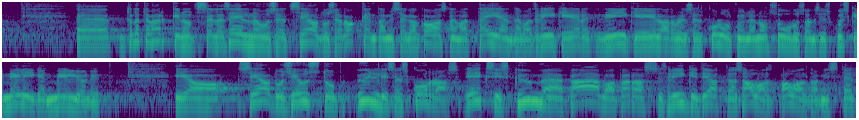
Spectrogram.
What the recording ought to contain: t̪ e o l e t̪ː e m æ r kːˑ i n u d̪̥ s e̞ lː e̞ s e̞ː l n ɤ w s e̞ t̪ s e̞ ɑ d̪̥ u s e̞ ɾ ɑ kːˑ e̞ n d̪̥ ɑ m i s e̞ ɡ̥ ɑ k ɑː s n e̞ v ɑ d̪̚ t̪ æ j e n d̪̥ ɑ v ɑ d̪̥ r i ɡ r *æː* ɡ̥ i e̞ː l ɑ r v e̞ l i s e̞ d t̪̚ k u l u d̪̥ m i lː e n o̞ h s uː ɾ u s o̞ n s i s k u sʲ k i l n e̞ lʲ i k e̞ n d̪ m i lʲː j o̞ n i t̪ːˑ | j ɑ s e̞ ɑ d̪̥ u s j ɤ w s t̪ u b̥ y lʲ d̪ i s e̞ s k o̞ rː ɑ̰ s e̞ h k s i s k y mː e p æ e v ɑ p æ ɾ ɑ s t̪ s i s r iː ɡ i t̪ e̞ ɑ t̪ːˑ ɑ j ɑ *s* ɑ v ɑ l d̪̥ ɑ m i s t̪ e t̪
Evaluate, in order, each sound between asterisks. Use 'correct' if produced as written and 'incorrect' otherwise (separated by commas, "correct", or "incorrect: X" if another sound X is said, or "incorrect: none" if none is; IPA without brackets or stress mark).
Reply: incorrect: iː, correct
